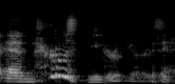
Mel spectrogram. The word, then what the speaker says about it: Giger: Geiger. Oh, H.I. Geiger, yeah. It's like Geiger, Escher, and... I heard it was Giger the other day.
